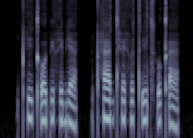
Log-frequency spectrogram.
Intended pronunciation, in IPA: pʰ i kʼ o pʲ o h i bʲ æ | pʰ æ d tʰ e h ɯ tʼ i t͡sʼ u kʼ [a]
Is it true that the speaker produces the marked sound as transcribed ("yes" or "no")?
no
